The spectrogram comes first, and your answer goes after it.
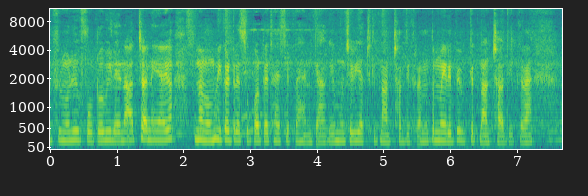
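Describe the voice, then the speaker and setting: A woman's voice: mid-range voice, warm tone, dull audio. A young woman vlogger chatting casually and rambling through a family story. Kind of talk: casual family vlog narration. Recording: faint background noise.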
